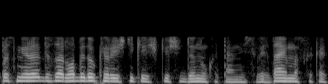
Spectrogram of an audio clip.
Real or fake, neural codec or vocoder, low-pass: fake; vocoder, 22.05 kHz, 80 mel bands, Vocos; 3.6 kHz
